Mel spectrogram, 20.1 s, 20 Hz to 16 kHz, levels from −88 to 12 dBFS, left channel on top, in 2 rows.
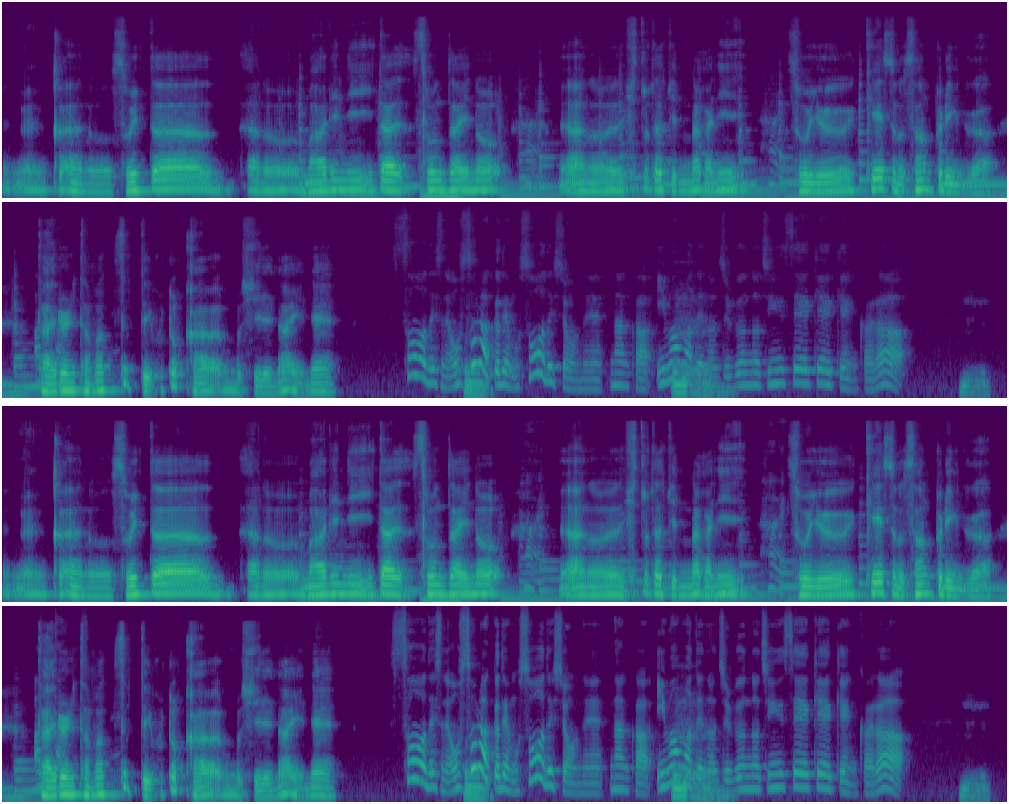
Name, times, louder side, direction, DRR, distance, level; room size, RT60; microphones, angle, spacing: voice 1, 0.0-5.0 5.6-7.5 7.9-9.9 10.4-13.4 14.7-14.9 16.7-17.2 19.6-19.9, right 2 dB, 20° right, 0.4 m, -28 dB
sound 1, 1.9-2.2 2.7-4.6 4.9-10.6, left 1 dB, 80° left, 1.4 m, -42 dB
voice 2, 10.4-10.7 14.1-19.1, right 5 dB, 75° right, 0.7 m, -37 dB
11.5 x 5.8 x 2.9 m
head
